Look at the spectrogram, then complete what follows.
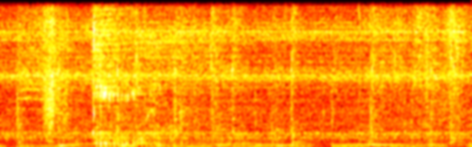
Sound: dog grumbling

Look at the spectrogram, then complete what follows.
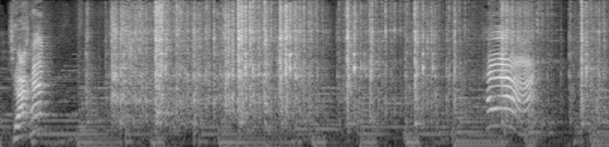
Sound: clatter

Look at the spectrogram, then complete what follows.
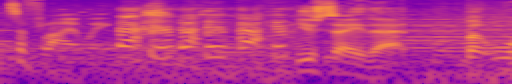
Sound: James laughing

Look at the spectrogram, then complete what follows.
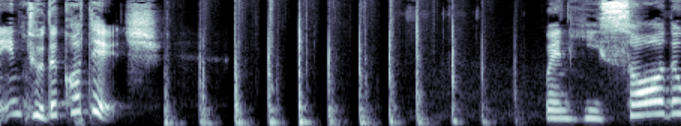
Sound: running

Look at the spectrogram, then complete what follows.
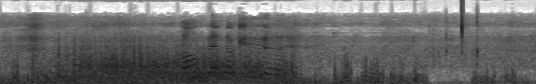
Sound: strong wind

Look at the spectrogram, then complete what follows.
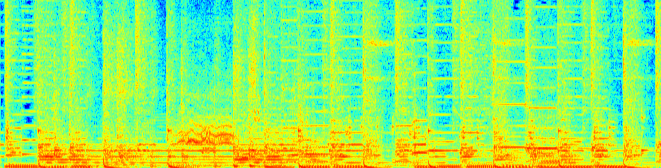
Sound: red squawks

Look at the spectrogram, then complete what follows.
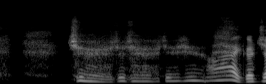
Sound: humming

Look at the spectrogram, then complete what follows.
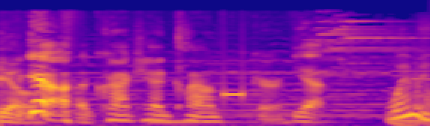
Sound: beep

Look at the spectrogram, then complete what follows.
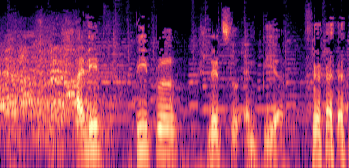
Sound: laughs

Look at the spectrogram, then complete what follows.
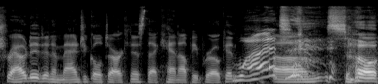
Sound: laughs

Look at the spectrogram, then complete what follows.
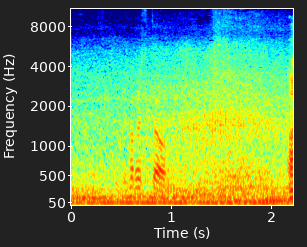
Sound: speaking in foreign language

